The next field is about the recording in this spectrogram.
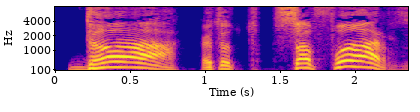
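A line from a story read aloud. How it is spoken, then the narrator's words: Excited shout. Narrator (Russian): закричал Кирабан, очень кстати наведенный племянником на новый след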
